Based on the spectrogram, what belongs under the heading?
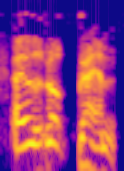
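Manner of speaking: a sudden loud, high call to break the gloom; unnecessarily loud. Acted. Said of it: "unnecessarily loudly".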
